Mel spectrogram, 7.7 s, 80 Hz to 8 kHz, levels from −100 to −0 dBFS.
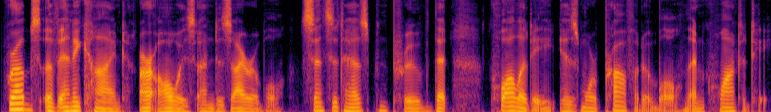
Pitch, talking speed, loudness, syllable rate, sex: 100 Hz, 150 wpm, -23 LUFS, 5.0 syllables/s, male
